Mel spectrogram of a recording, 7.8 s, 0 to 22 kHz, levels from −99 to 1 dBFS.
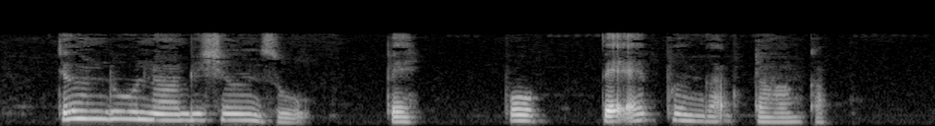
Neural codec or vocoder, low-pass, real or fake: none; 7.2 kHz; real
